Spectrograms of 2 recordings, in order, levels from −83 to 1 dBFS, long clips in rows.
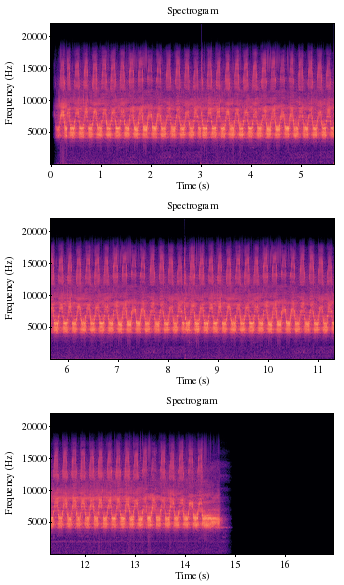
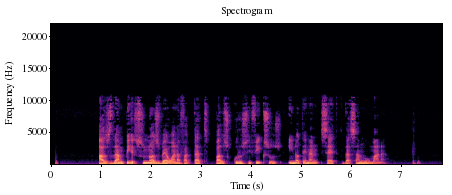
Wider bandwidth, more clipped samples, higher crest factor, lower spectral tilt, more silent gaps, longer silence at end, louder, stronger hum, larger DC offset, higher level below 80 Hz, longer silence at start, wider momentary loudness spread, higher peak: first, 20 kHz vs 11 kHz; neither; about the same, 16 dB vs 18 dB; second, 4 dB/octave vs -6.5 dB/octave; neither; first, 2.15 s vs 0.45 s; first, -13 LUFS vs -20 LUFS; neither; neither; about the same, -56 dBFS vs -54 dBFS; about the same, 0.05 s vs 0.1 s; second, 1 LU vs 10 LU; about the same, -2 dBFS vs -2 dBFS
